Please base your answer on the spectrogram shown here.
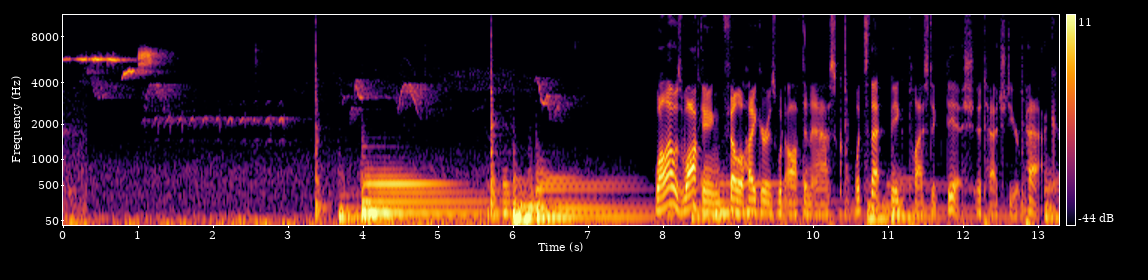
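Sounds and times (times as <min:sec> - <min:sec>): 
hooded warbler singing high clear whistled phrases: 0:00.0 - 0:08.1
soft woodland ambience: 0:00.0 - 0:13.2
warblers singing in a forest: 0:00.0 - 0:13.2
speech: 0:07.9 - 0:13.2.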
